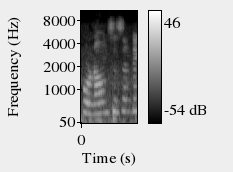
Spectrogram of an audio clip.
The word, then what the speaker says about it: pronunciation: PRONUN, NOUN নেই, PRONUNCIATION, প্রোনাউন্সিয়েশন। প্রোনাউন্সিয়েশন। Noun পাচ্ছ কোথায় তুমি? স্যার, প্রোনাউন বললাম। প্রোনাউন কোথায় আছে? প্রোনাউন তো পার্টস অফ স্পিচ। হ্যাঁ। নাউন একটা পার্টস অফ স্পিচ। কথাটা প্রোনাউন্সিয়েশন, NUN।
